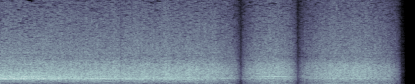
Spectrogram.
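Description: A steady rushing noise with no clear pitch, dipping briefly twice near the end and cutting off suddenly.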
